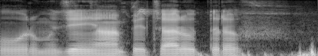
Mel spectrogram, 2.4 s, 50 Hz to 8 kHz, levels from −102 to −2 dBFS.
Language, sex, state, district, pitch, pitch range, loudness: Hindi, male, Rajasthan, Bikaner, 100 Hz, 95-100 Hz, -21 LUFS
